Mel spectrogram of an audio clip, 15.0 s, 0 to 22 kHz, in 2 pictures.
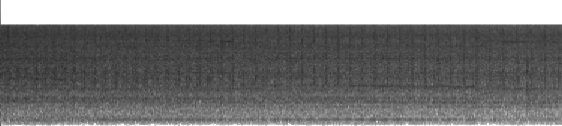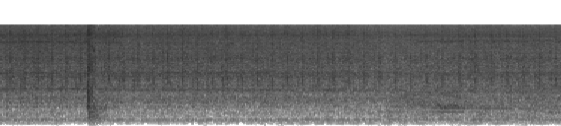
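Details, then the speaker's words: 2008 Chevy Express 6.0L V8 at 312,000 miles idling after the motor flush and a change to new 5W-30 oil and filter: light, quick tick about three per second persists unchanged; owner suspects lifters, possibly a broken one. "I don't know if you can hear it over there but I don't hear any difference in this engine at all"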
